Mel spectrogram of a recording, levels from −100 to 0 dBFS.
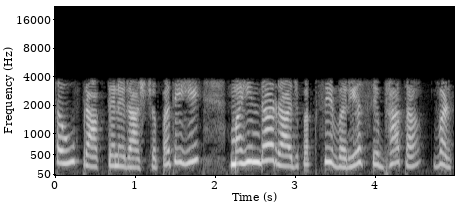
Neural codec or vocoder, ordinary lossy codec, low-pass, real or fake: none; Opus, 64 kbps; 3.6 kHz; real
